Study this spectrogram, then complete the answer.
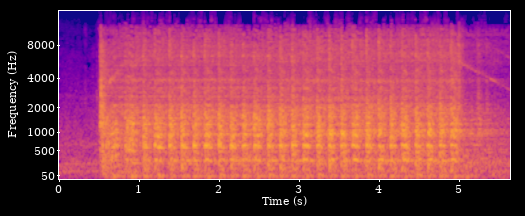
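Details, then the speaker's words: Mitsubishi Evo 8 first start attempt after 8 years: starter cranks steadily about three turns a second for four seconds, no firing; fuel rail dry, 255 in-tank fuel pump delivering no fuel, crank-no-start. "so i took out the allen screw out from the fuel rail and it's so dry i don't know what's going on"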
